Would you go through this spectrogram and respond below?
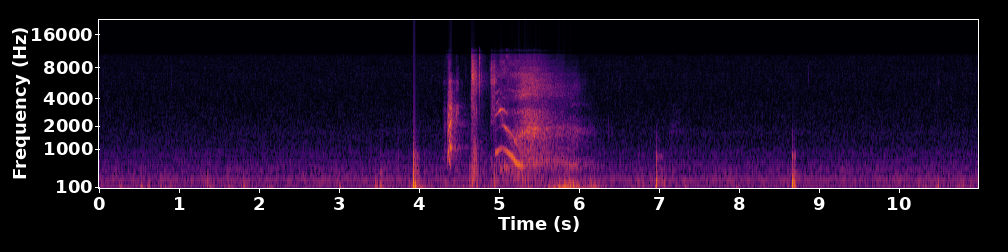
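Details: A few catching breaths build into one forceful induced sneeze from a female, with a trailing voiced cry over faint room hum; a single sneeze.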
